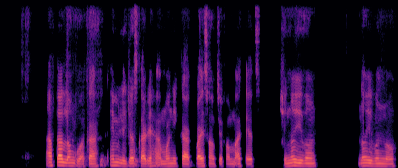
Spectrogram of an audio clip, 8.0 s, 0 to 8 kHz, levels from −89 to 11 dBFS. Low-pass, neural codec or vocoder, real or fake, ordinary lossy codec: none; codec, 16 kHz, 6 kbps, DAC; fake; none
